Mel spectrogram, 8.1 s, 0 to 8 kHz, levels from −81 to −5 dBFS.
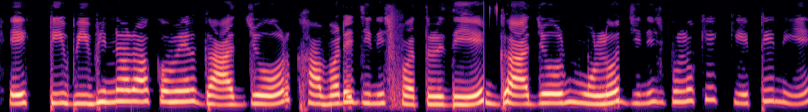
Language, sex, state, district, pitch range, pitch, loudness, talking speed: Bengali, female, West Bengal, Jalpaiguri, 230-280 Hz, 250 Hz, -14 LUFS, 90 wpm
